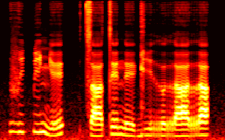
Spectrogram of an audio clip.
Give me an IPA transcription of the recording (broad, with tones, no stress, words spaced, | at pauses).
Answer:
vi˦k͡pi˦ɲe˨˦ | t͡saː˨te˦neː˨ ɡiː˨rʊ˨raː˨ra˦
